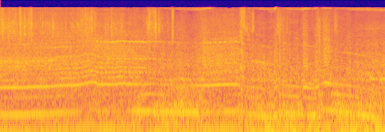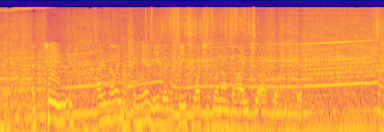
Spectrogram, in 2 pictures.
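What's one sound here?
A racing car engine drones loudly and steadily at high speed.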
